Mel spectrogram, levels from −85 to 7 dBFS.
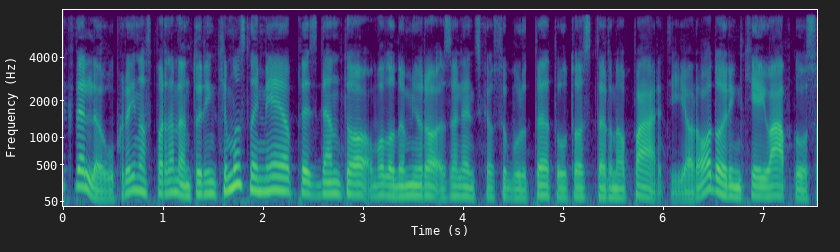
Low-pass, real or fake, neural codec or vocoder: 7.2 kHz; fake; codec, 16 kHz, 2 kbps, FunCodec, trained on LibriTTS, 25 frames a second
